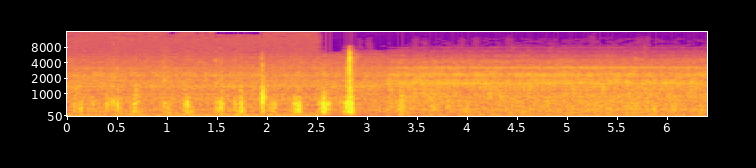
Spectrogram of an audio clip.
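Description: Small clicks and taps of hands working a rubber fuel line and its retainer clip onto a motorcycle fuel petcock, with the loudest sharp click about halfway through. After that, only a faint steady hum.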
